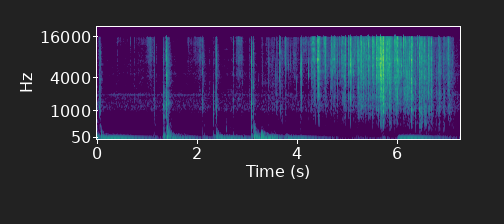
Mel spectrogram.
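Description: A few sharp knocks, then a foil hockey card pack (2015/16 Upper Deck Series 1) being torn open, its wrapper crinkling for a couple of seconds near the end.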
